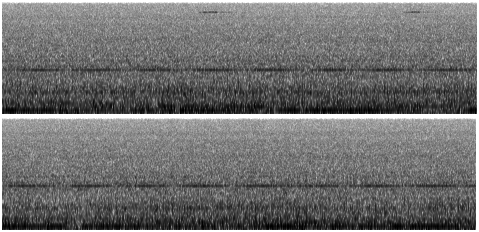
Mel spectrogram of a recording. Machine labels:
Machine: fan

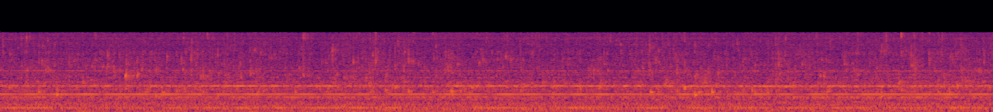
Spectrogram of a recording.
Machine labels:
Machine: pump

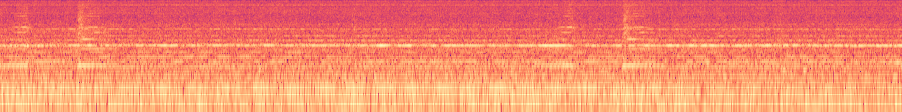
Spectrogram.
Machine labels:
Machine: slide rail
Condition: normal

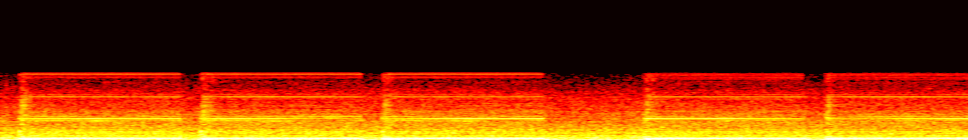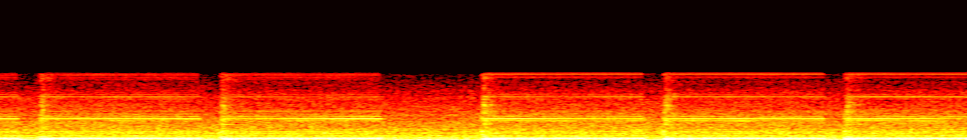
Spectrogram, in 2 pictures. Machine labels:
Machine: slide rail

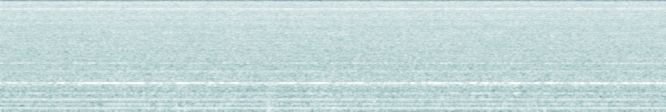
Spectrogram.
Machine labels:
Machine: fan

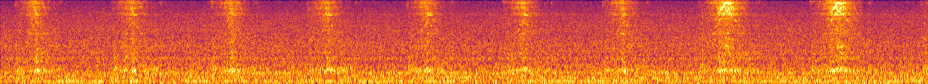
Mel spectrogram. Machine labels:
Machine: slide rail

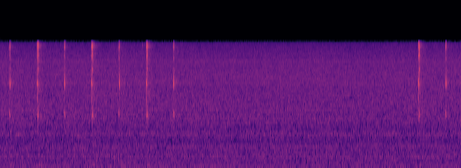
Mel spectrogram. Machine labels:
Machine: valve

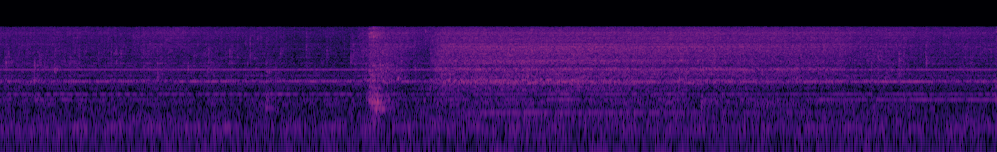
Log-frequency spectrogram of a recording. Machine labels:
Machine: pump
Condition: abnormal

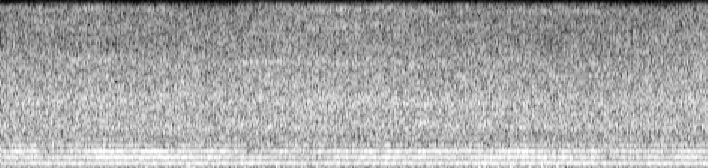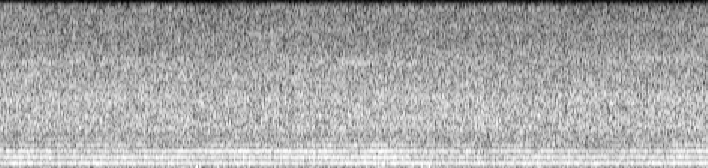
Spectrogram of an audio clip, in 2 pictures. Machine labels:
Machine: fan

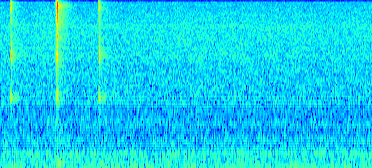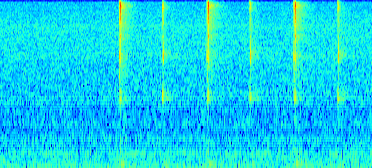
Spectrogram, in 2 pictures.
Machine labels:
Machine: valve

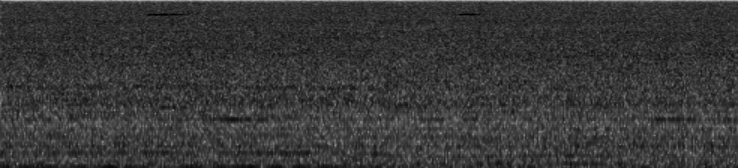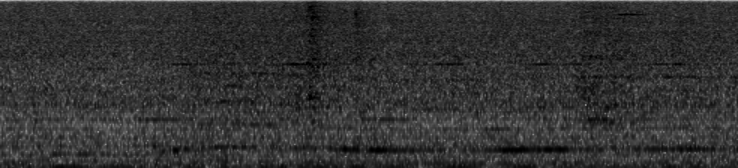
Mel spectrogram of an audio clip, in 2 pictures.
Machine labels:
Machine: fan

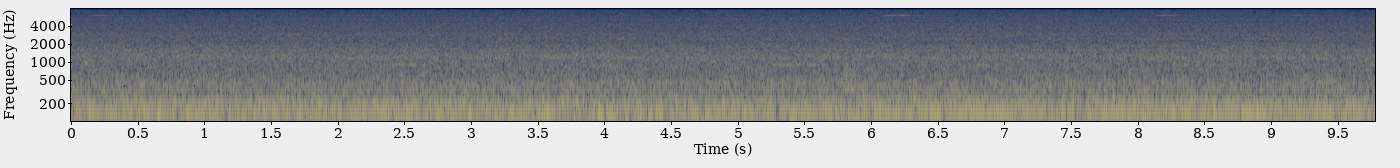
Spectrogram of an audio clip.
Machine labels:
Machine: pump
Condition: normal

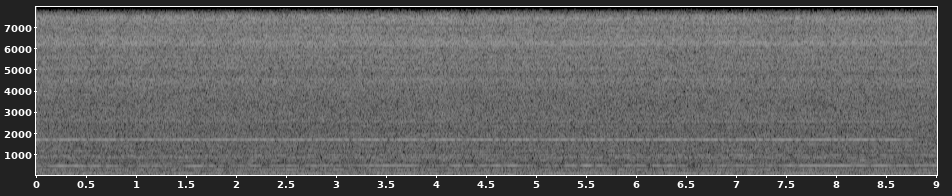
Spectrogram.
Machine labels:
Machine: fan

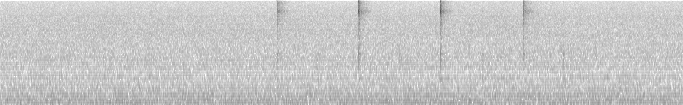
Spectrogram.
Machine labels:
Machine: valve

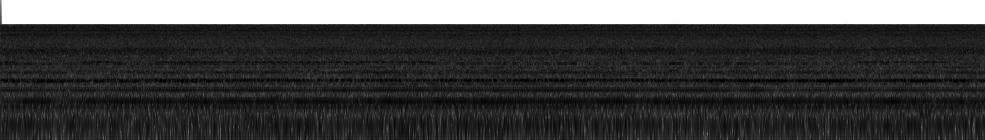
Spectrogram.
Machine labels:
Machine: fan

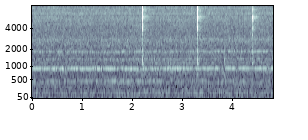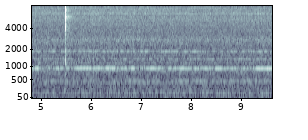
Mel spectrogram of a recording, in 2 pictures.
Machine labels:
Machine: valve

